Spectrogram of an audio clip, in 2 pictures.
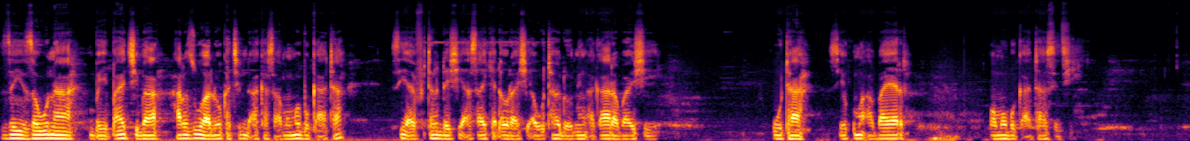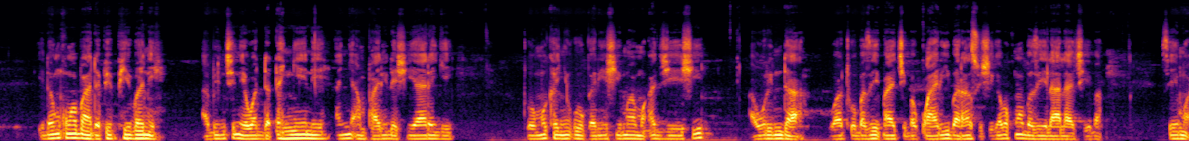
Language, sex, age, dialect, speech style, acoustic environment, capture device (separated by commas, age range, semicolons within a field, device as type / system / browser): Hausa, male, 35-44, Nigeria - Kano, relaxed; focused, silence, mobile / Linux / Chrome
